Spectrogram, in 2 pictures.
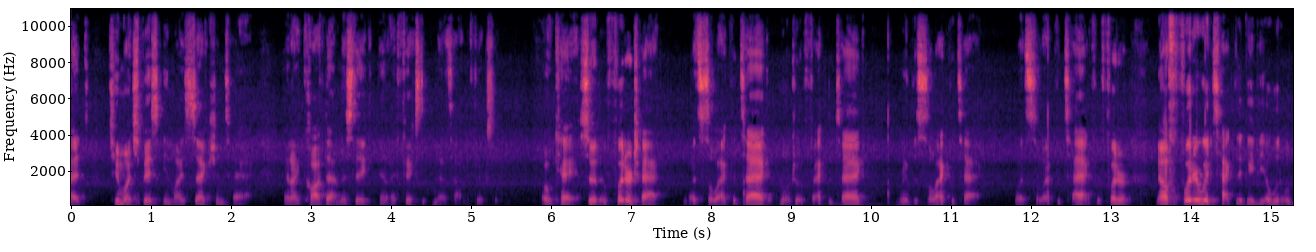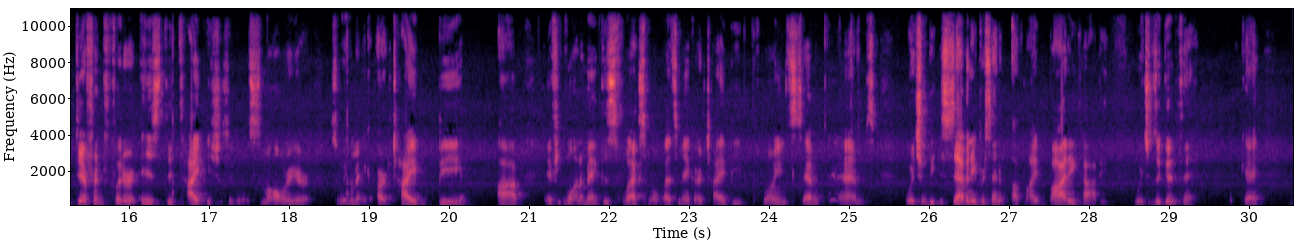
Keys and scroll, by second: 22.6-24.1 typing.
